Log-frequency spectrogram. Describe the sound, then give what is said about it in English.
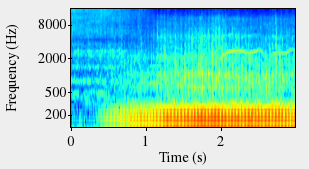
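A pulse jet engine, an engine with no moving parts, roars to life at Anchorage's first Mini Maker Fair in Alaska and holds a loud, steady, buzzing drone with a deep harmonic throb, while a thin whistling tone wavers above it near the end. “A pulse engine is an engine with no moving parts, built entirely from the physical principle of thermodynamics, if I understand it correctly.”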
